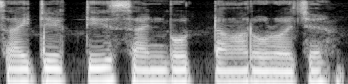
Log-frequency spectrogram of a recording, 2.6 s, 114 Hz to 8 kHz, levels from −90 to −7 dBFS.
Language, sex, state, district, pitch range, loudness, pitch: Bengali, male, West Bengal, Cooch Behar, 110-120 Hz, -14 LUFS, 115 Hz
